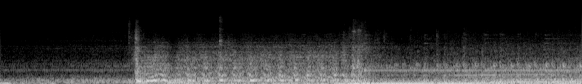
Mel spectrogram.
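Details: Diesel semi truck at -32°C (-25°F), plugged in so the block should be warm: quiet, then a short crank, and it catches at about 1.5 seconds and settles into a steady, even idle. A healthy cold start.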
